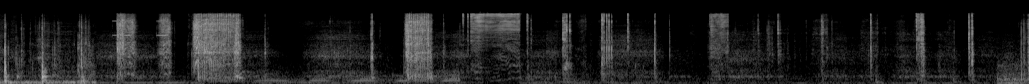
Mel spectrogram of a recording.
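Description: Hands working plastic pipe fittings on black poly water pipe: irregular clicks and knocks, with a few short scraping rustles about two, four and five seconds in.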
